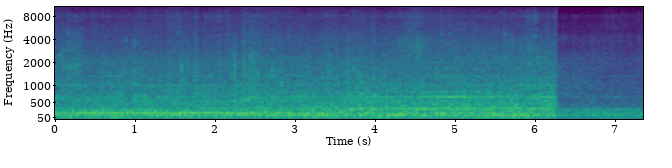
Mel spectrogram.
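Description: A large harvester engine roars loudly close by.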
